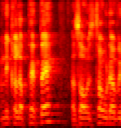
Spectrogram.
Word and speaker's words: Nicolas Pepe: Nicolas Pepe, or let me pronounce it right, Nicolas Pepe, as I was told over there in France yesterday, is a Gooner.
